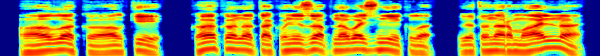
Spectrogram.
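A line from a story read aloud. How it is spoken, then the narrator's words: Booming drone. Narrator (Russian): прогудел Арнольд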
